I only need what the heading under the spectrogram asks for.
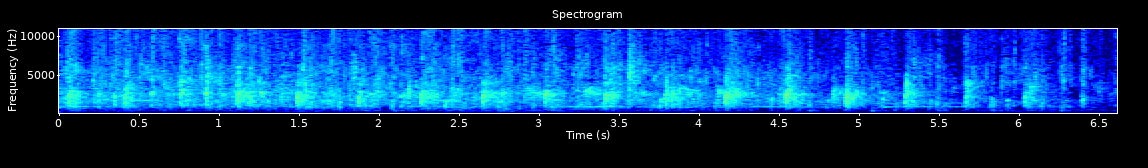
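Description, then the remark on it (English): An audience claps together in sustained, dense applause as praise to the Lord during a morning church service, with scattered voices calling out, the hands filling the room steadily over a low electrical hum. “Can we give the Lord a hand clap of praise?”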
